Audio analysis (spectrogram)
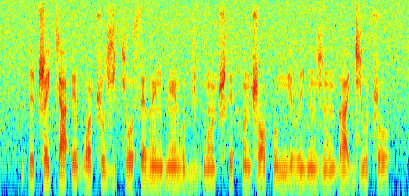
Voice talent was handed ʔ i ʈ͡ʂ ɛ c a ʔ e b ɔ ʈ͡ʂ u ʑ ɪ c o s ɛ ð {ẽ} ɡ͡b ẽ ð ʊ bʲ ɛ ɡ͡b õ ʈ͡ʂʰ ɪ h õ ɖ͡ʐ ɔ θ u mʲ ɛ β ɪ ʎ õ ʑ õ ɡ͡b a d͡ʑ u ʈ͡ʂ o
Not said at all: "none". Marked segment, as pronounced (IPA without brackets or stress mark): ẽ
